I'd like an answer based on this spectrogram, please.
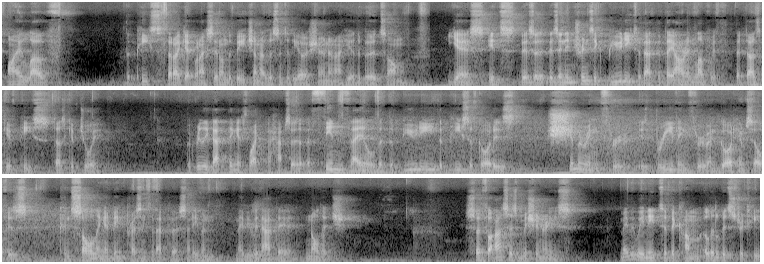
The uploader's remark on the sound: Homily for the Wednesday in the Fourth Week of Eastertide, delivered Our Lady Star of the Sea Church, Gladstone, Qld.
